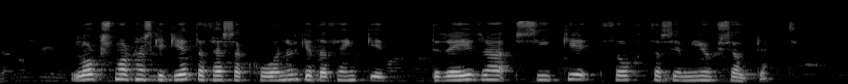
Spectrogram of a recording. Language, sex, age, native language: Icelandic, female, 40-49, Icelandic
